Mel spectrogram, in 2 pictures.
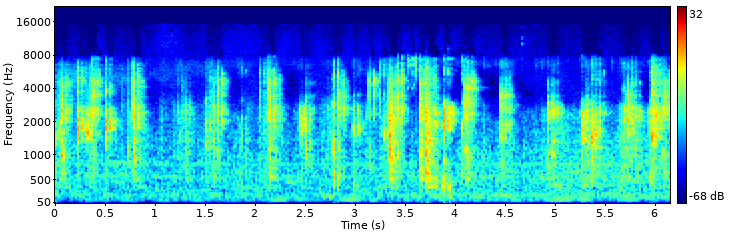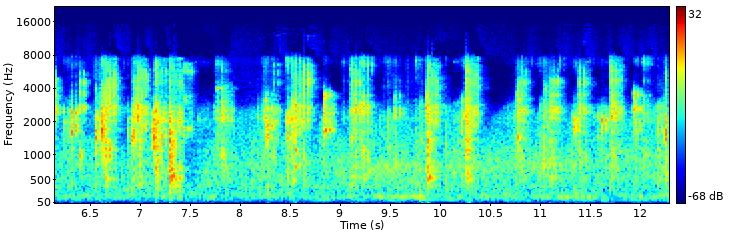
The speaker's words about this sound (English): There was 2 cards fell out as I was shuffling.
